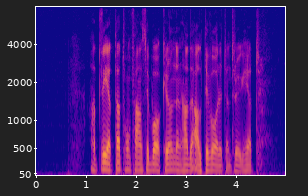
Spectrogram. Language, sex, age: Swedish, male, 44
